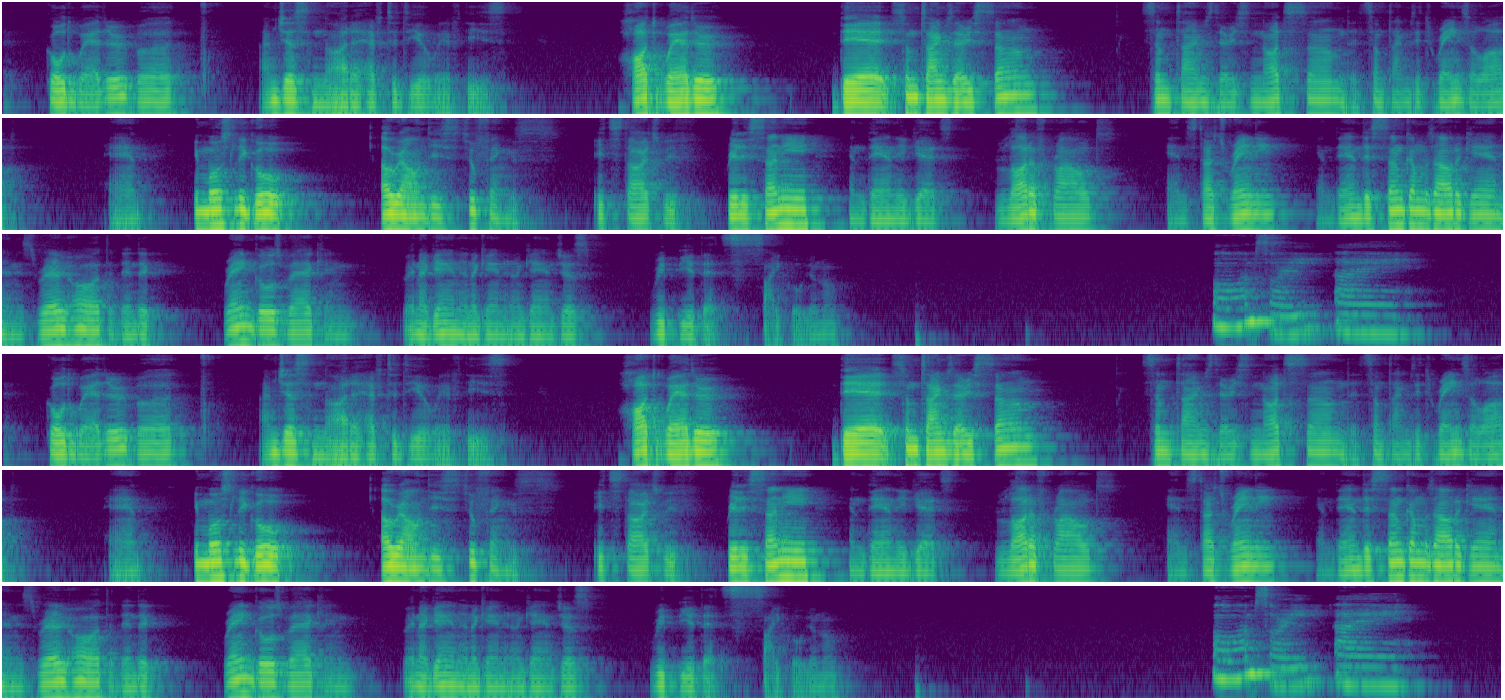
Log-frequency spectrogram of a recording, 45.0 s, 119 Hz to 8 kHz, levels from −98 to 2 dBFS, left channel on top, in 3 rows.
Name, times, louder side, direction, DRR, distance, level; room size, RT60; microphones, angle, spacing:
voice 1, 0.5-1.7 2.6-4.9 6.2-7.2 8.4-10.4 11.5-15.0 16.1-16.4 16.9-17.8 18.8-20.2 21.0-21.8 22.3-23.1 23.5-24.3 25.0-25.9 26.7-27.7 28.2-31.5 32.2-33.5 34.0-35.8 36.5-38.4, equal, ahead, 5 dB, 0.5 m, -24 dB
voice 2, 42.1-44.1, right 1 dB, 40° right, -2 dB, 3.5 m, -32 dB
23.0 x 13.5 x 3.8 m, 0.69 s
head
